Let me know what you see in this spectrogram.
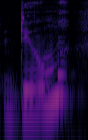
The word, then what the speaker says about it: Dum: Today's mantra is the word doom. And I've done this one before, but it's spelled D-U-M, and it is Durga's Bija mantra.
